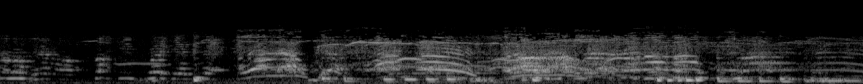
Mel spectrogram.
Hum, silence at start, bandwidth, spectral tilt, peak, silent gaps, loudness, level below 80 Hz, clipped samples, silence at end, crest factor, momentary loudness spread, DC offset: none; 0 s; 6.4 kHz; -3.5 dB/octave; -14 dBFS; none; -31 LUFS; -62 dBFS; under 0.1%; 0 s; 18 dB; 16 LU; under 0.1%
